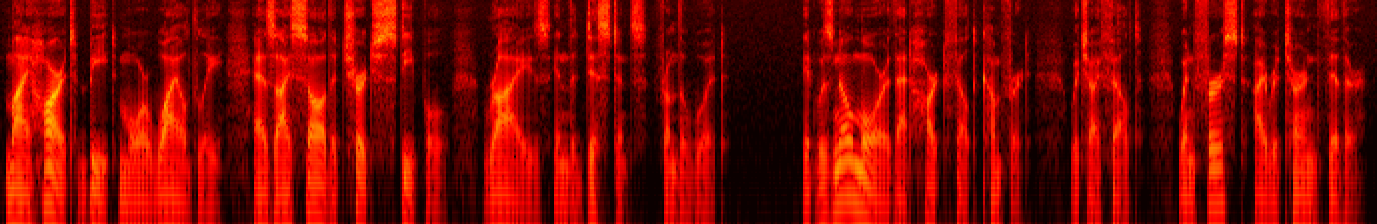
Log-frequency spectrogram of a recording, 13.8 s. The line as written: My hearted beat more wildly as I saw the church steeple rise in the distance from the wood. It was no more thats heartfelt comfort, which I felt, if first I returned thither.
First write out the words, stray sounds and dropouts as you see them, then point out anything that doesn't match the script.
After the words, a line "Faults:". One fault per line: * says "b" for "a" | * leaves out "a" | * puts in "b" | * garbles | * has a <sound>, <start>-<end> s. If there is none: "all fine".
My heart beat more wildly as I saw the church steeple rise in the distance from the wood. It was no more that heartfelt comfort, which I felt, when first I returned thither.
Faults:
* says "heart" for "hearted"
* says "that" for "thats"
* says "when" for "if"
